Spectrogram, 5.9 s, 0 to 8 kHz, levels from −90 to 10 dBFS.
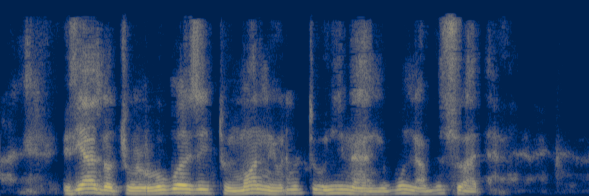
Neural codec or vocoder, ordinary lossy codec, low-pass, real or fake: codec, 16 kHz, 1.1 kbps, Voila-Tokenizer; AAC, 32 kbps; 7.2 kHz; fake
